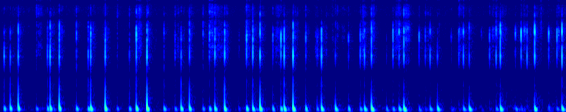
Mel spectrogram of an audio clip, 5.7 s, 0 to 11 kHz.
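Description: Fingertips tap and scratch a solid cork block held in the palm. About 35 quick, dull, low thuds sound in an uneven rhythm, each with a faint bright click and almost no ring. The result is a soft, muffled patter.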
